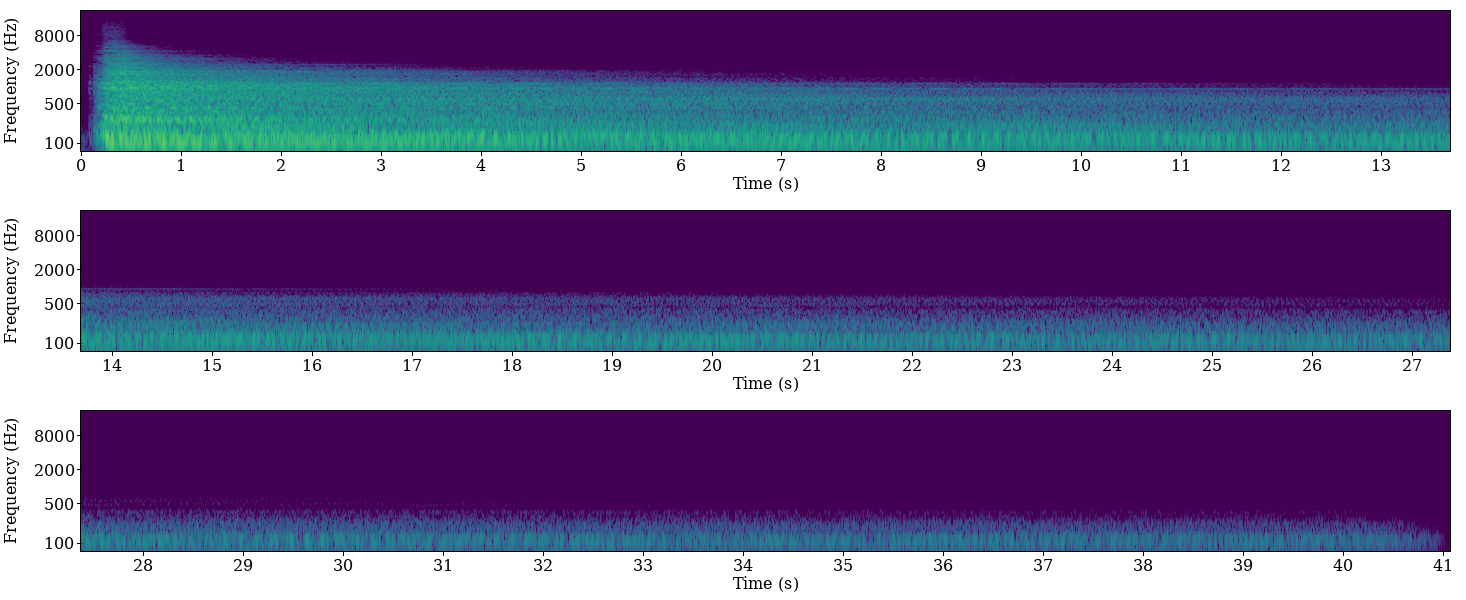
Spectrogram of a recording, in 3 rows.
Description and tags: Piano, String Glissando, Low, A
Raw audio created by rapidly sliding a fingernail across the lower strings of a baby grand piano in a descending motion. The sustain pedal is also held to allow the strings to continue reverberating.
An example of how you might credit is by putting this in the description/credits:
And for similar sounds, do please check out the full library I created or my SFX store.
The sound was recorded using a "H1 Zoom recorder" on 25th February 2016.
glissando, horror, piano, string, Strings, sustain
